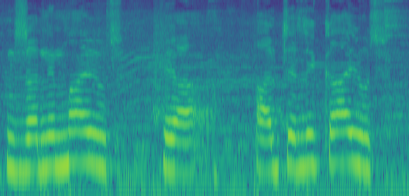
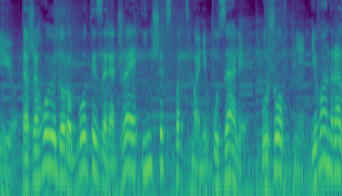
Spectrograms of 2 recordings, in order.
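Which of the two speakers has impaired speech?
The first: cerebral palsy; impaired central nervous system function.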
